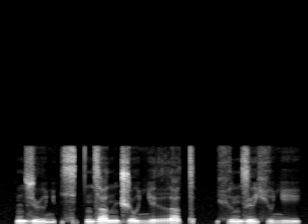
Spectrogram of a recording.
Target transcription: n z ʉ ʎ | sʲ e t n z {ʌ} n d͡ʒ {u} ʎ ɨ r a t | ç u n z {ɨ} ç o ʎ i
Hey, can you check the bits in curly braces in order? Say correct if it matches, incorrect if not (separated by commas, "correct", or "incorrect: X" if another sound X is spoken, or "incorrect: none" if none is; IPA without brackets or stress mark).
incorrect: a, incorrect: o, correct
